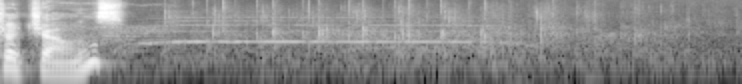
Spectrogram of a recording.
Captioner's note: audience applauding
